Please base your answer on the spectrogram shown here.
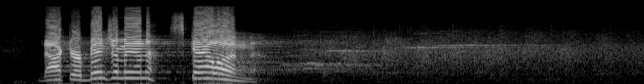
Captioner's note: applause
